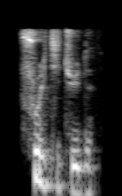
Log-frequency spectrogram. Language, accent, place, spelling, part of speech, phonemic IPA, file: French, France, Lyon, foultitude, noun, /ful.ti.tyd/, LL-Q150 (fra)-foultitude.wav
- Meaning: oodles (a large number of things)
